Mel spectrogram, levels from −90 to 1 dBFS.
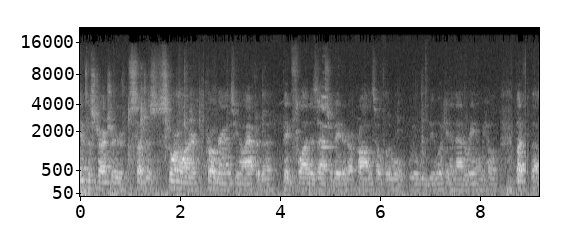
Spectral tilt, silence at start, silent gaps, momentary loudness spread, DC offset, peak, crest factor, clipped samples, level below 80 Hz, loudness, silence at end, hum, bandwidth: -4 dB/octave; 0 s; none; 11 LU; under 0.1%; -6 dBFS; 16 dB; under 0.1%; -38 dBFS; -21 LUFS; 0 s; none; 19 kHz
